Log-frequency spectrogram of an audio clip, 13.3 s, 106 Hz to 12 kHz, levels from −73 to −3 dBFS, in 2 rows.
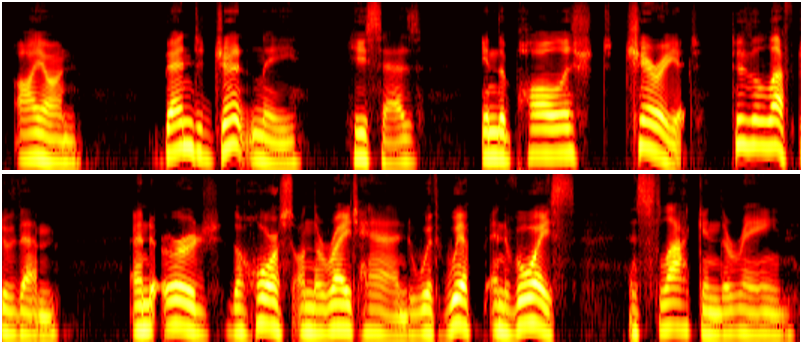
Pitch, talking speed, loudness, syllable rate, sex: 145 Hz, 135 wpm, -20 LUFS, 3.6 syllables/s, male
